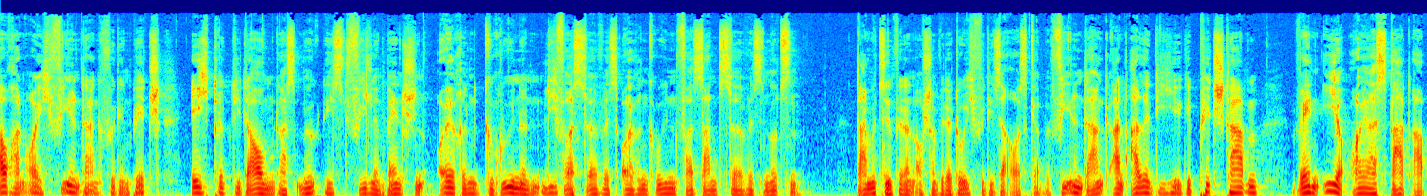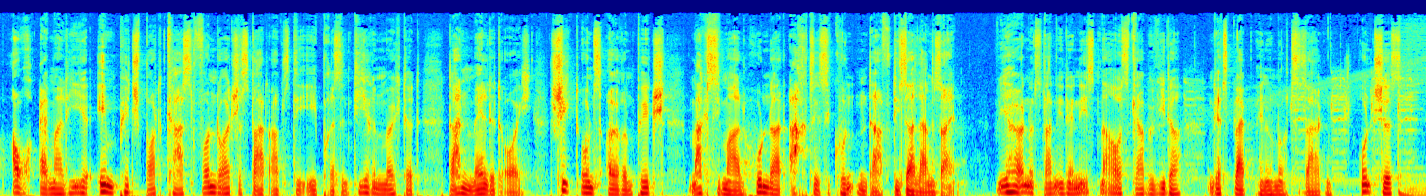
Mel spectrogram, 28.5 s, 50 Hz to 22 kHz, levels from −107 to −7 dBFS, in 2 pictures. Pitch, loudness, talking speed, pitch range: 100 Hz, -20 LUFS, 185 wpm, 90-115 Hz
